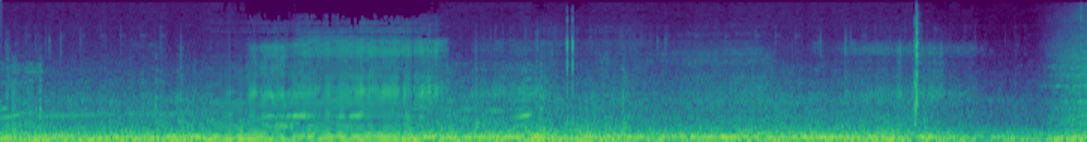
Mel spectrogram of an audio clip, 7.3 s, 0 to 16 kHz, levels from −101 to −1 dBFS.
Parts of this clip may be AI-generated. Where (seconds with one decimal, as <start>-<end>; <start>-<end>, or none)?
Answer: 1.4-2.8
